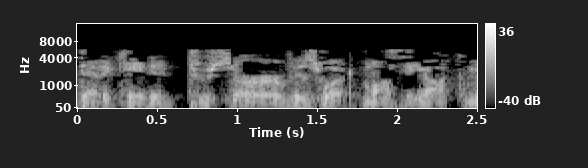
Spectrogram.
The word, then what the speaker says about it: Mashiach: In fact, it's interesting that there is no place in the Torah, Prophets, and Psalms where Mashiach, which is the Hebrew pronunciation, is used as a title.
